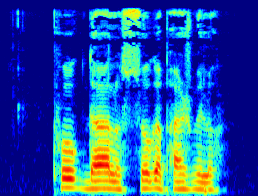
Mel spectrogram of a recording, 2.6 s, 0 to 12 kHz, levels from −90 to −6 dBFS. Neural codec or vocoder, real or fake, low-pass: none; real; 9.9 kHz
